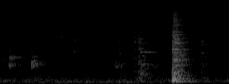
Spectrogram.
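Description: Steel kitchen vessels clinking lightly as they are handled on a counter, with one sharper clank near the end.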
